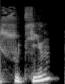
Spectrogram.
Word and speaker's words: Сутин: Это, кстати, по-своему не удивительно, просто потому что большинство членов правительства Колчака, как, например, человек с э, интересной фамилией Сутин, правильное ударение именно такое, Динс э, и так далее, многие из них были юристами.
